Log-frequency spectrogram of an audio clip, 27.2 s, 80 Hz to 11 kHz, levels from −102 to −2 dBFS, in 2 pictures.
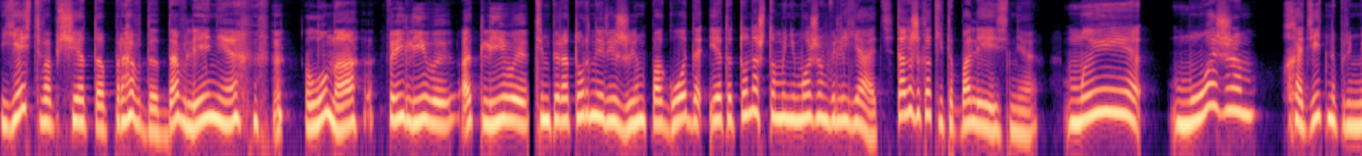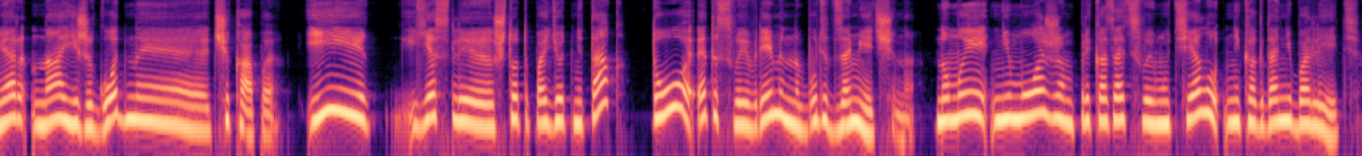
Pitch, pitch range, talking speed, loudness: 245 Hz, 220-270 Hz, 110 wpm, -14 LUFS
